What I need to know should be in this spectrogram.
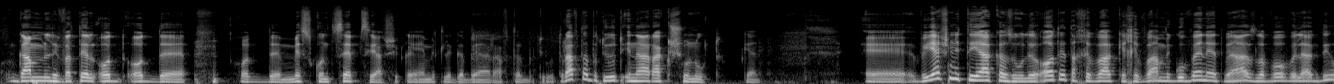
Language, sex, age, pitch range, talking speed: Hebrew, male, 40-59, 120-160 Hz, 125 wpm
